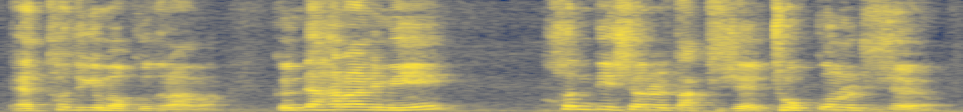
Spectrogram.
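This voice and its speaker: A man preaching an expository sermon as a pastor, lively, questioning the congregation and mixing in casual slang. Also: high-pitched, a little fast, reverberant. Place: church sanctuary.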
